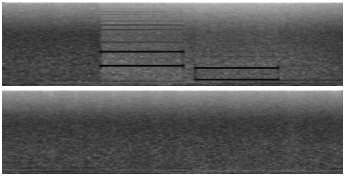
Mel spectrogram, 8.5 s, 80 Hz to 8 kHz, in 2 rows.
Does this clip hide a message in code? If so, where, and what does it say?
Yes: aircraft SELCAL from 1.2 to 3.4 s, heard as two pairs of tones, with radio static and street noise. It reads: KR-AJ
